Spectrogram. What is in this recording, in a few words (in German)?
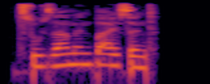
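"zusammenbeißend", German; adjectives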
